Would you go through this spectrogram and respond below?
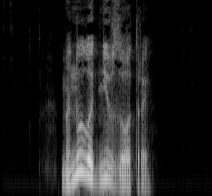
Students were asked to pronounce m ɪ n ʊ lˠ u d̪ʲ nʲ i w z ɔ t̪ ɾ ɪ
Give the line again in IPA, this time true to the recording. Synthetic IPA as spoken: m ɪ n u lˠ ɔ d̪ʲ nʲ i w z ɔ t̪ ɾ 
